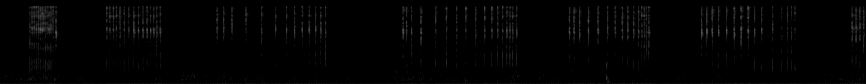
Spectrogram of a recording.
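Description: A chrome steel flexible-head ratcheting wrench is held in both hands while its flexing head and ratchet are worked. Bursts of quick, dry clicking alternate with short pauses, some as dense rattles and others as evenly spaced ticks. The clicks are bright and high-pitched, with almost no low end and no ring after each click.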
